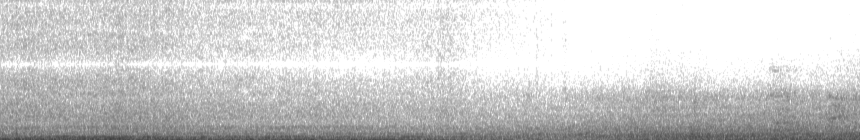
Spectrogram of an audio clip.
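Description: Steady low rumble of a car's cabin as the car rolls slowly along a ferry's car deck. About four seconds in it gives way to the thinner, steady noise of the ferry's open car deck.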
